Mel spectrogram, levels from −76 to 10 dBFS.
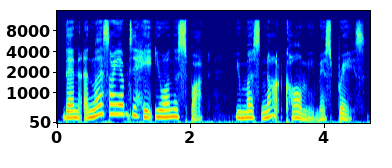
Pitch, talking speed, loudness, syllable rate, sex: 215 Hz, 215 wpm, -19 LUFS, 4.7 syllables/s, female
